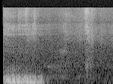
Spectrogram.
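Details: Pet dog growling in displeasure when its massage stops, with the camera held close; one low, rough, continuous rumble lasting almost a second, then near silence with a faint rustle.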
